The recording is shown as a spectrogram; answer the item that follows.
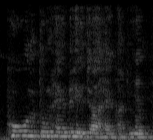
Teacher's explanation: बोलना है फ, ओष्ठ से उच्चारण करेंगे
